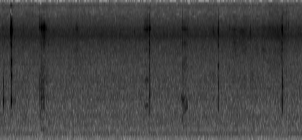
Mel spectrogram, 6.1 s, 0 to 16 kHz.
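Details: Identical twins hiccuping at the same time, recorded in 2010 with a Flip Video camcorder: several short, sharp hiccup catches, about eight in six seconds, irregularly spaced over quiet room noise; hiccups.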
